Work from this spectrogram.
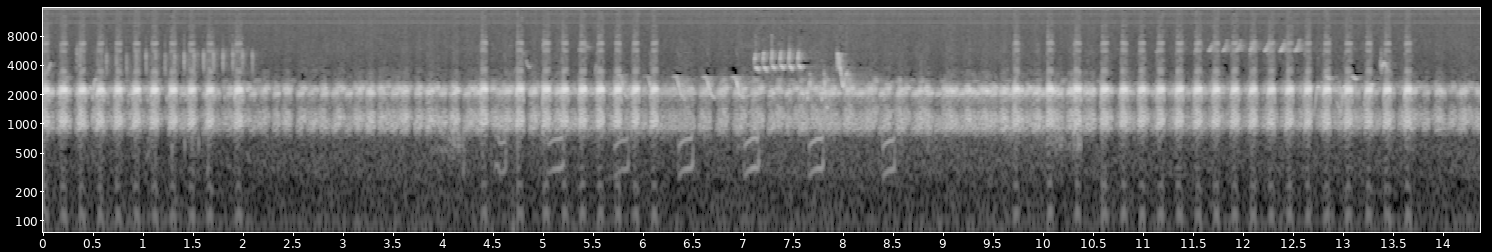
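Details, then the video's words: Loud European tree frog chorus from a big breeding gathering, said to start from dusk and sometimes afternoon, audible beyond a kilometre: rapid rhythmic croaks about three per second overlapping into a dense rattling wall, some softer dropping notes mid-way. "chant des reinettes vertes est alors si puissant qu'il porte parfois à plus d'un kilomètre [Rires] [Rires] rainette"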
